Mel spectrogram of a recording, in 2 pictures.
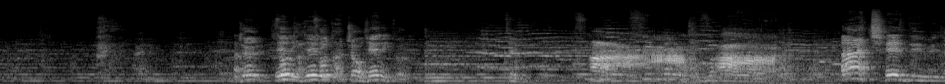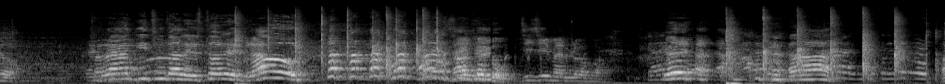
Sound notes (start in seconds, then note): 3.1 applause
